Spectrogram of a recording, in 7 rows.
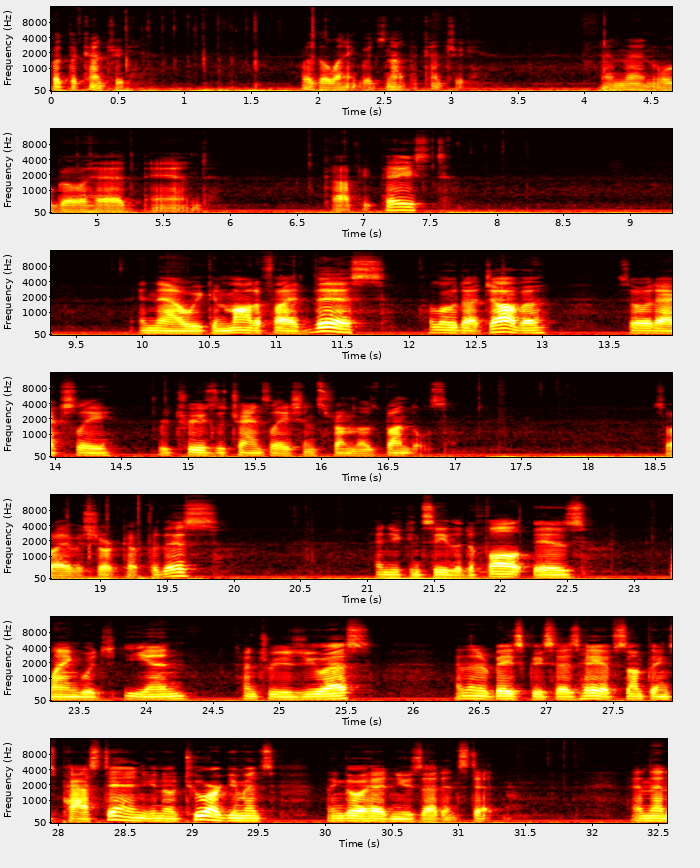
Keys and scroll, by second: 7.7 super+v, 19.7 Return, 31.7 super+s.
